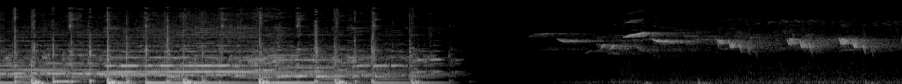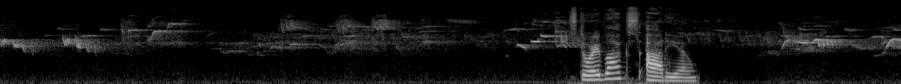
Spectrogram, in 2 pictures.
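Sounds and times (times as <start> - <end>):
birds chirping: 5.4 - 18.0.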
